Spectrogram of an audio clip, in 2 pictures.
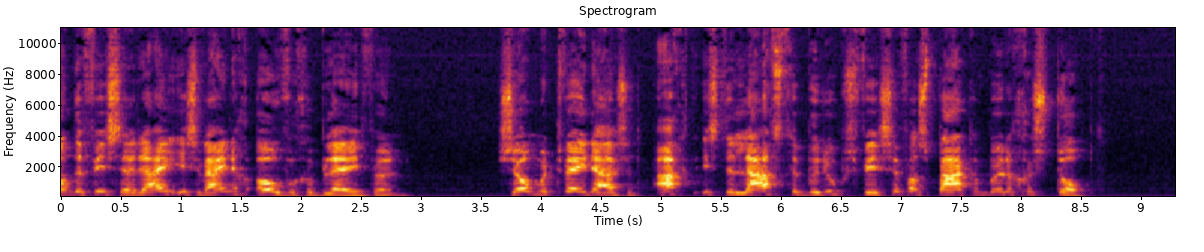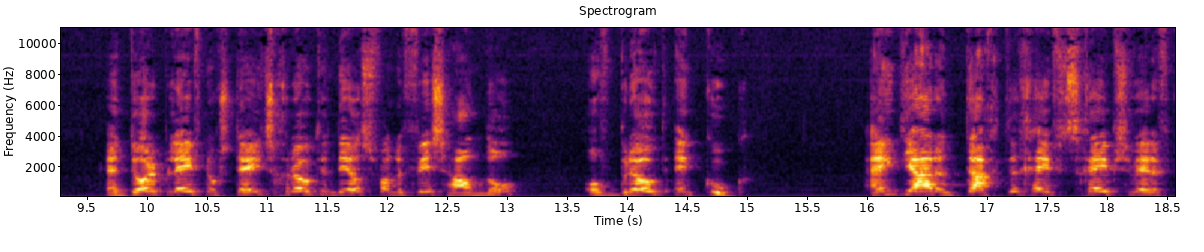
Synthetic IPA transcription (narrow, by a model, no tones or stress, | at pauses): ɑndəvɪsəɾɛjɪsʋɛjnəχowvəɹχəblejvən | z̥owməɹtʋejdœɥzəntʔɑχtɪzdəlaːtstəbərupsfɪsəɹvɑnspaːkənbɵrχːəstɔpt | ɦəd̚dɔɹplejftnɔχstejtsχrowtəndɪːlˠsfɑndəvɪsɦɑndəlˠ | ʔɔfbrowtɛnkuk | ʔɛjntjaːɾəntɑχtəχɦejftsχejpsʋɛɹf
